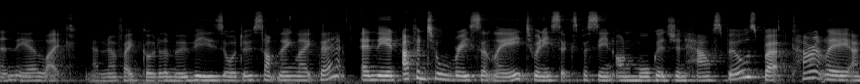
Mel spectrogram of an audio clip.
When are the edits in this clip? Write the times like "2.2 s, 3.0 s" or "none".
3.5 s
